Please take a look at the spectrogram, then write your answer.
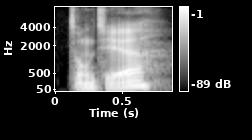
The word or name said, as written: zong3 jie2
